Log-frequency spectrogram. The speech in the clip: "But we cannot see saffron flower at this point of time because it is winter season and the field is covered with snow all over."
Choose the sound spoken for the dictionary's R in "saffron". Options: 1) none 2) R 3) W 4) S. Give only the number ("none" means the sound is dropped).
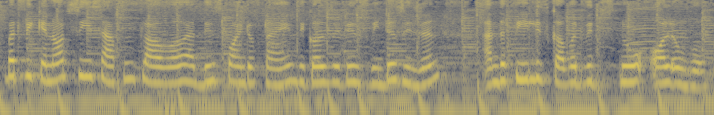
1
